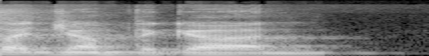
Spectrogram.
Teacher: jumped stops in a T sound followed by TH sound. So that hard T sound just drops out. So jump the gun, push it all together.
